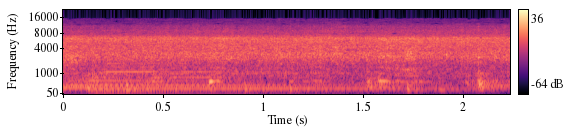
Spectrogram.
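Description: Spice masala sautéed and stirred in a pan for a fish curry, a loud, steady close sizzle with a faint hum underneath and no talking.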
